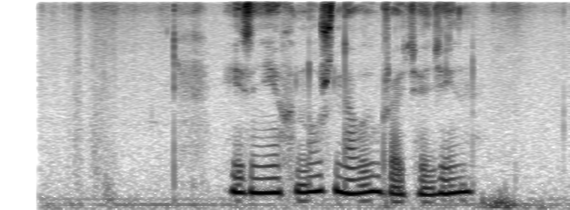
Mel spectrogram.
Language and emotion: Russian, sad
